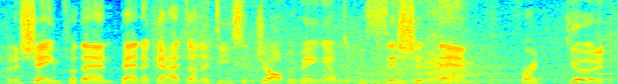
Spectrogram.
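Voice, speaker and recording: High-voiced male race commentator, chatty play-by-play, over a noisy mix. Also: fairly even intonation, fast, gravelly. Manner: chatty, rambling with fillers. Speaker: sim racing commentator.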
